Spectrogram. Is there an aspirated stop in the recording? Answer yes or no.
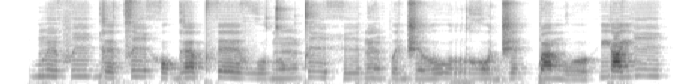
yes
